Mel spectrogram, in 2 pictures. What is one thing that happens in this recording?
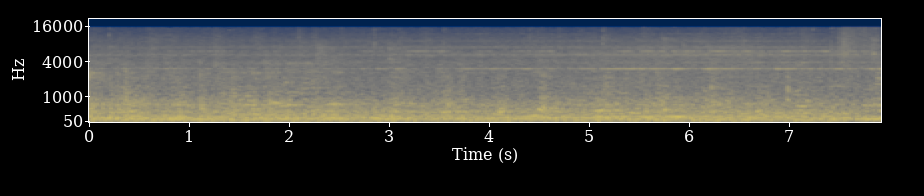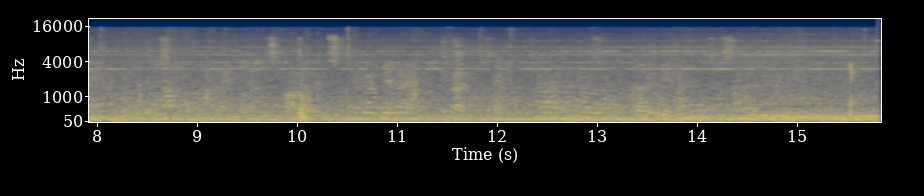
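A train's motors hum steadily nearby.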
